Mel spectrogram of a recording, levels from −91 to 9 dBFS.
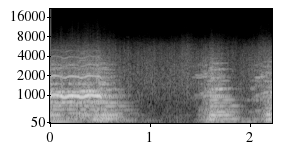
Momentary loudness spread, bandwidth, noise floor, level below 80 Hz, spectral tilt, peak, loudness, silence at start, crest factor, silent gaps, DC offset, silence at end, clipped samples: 20 LU; 7.2 kHz; -40 dBFS; -46 dBFS; -6.5 dB/octave; -2 dBFS; -14 LUFS; 0 s; 14 dB; none; under 0.1%; 0 s; under 0.1%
